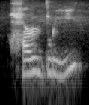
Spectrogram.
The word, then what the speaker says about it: hardly: that I've made, and the R sound in hardly is R, just like the letter R. So instead of saying the full word with both syllables, let's just say the first syllable first. Hard. Okay, so if you have the R in hard, now let's work on two syllables.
